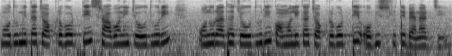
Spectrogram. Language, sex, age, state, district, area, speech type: Bengali, female, 18-30, West Bengal, Paschim Medinipur, rural, spontaneous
